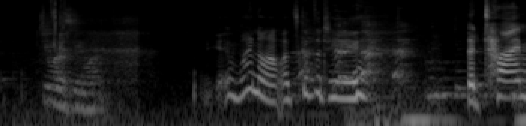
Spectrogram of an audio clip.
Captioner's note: producer laughs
